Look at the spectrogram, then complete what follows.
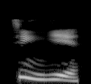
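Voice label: "敬业", Mandarin Chinese; chinese flashcards; hsk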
